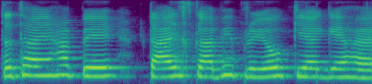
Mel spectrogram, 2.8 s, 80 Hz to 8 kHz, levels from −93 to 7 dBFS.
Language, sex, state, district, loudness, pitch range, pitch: Hindi, female, Jharkhand, Ranchi, -13 LUFS, 260-280 Hz, 275 Hz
